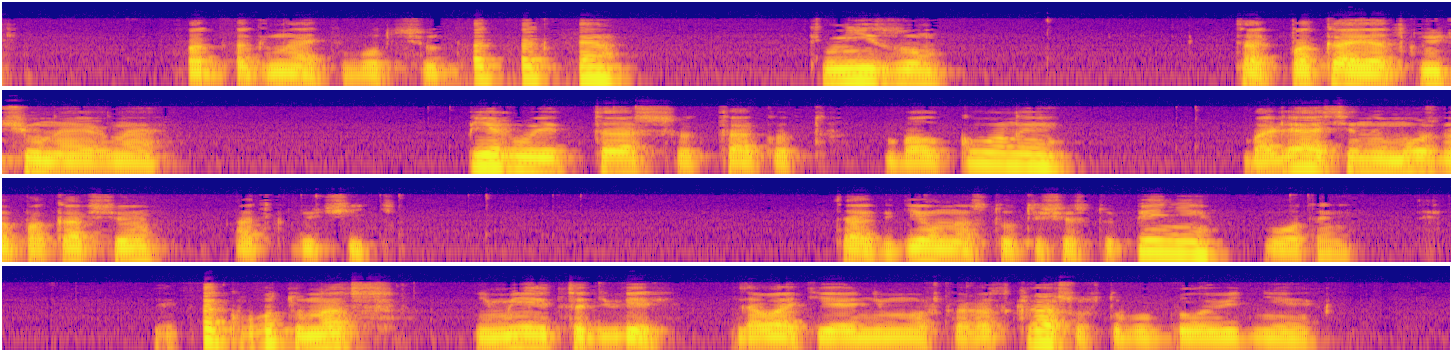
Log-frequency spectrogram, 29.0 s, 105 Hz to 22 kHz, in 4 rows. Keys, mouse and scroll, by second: 0.6 click, 4.0 click, 6.9-7.3 scroll up 1, 7.3-7.8 scroll down 1, 9.3 click, 10.4 click, 13.6-15.7 scroll down 2, 16.0 click, 16.3 click, 18.3-19.0 scroll up 2, 19.5-19.9 scroll down 3, 20.9 click, 20.9-21.9 scroll down 4, 22.0 shift+middle click, 23.9 shift+middle click, 24.7 click, 26.4 click.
